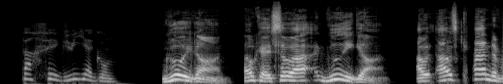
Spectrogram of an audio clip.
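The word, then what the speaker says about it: Guiagon: Okay, so Guyagon. I was kind of right. And then the other guy I wanted to pronounce was this dude.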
